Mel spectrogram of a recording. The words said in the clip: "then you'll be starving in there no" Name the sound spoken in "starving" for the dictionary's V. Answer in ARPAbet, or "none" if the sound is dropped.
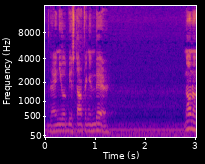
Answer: F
